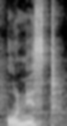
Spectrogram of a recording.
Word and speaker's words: honest: starting three examples adds it's silent so the pronunciation of first one is our of next honest of next layer here all these three examples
